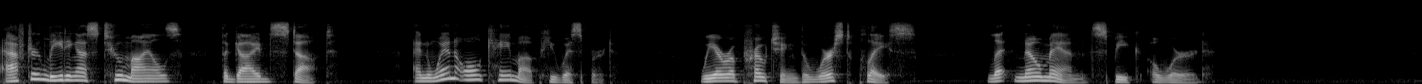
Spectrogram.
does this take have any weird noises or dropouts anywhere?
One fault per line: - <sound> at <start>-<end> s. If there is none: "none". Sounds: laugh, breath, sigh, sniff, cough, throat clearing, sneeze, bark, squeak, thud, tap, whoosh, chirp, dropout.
none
